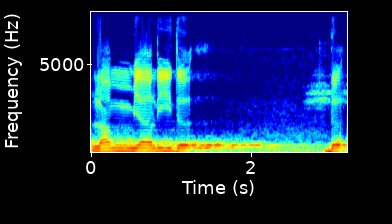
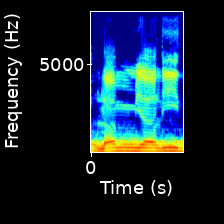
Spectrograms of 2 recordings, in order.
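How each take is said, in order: First: The final d is held with a trailing vowel. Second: The final d is released quickly without holding. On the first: The speaker calls it wrong. "Jangan dibaca lam yalid de" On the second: The speaker calls it right. "dilepaskan aja"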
